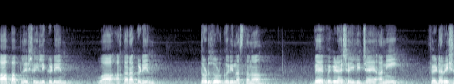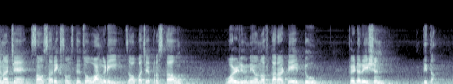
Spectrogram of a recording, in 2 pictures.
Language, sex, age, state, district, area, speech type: Goan Konkani, male, 45-60, Goa, Tiswadi, rural, read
